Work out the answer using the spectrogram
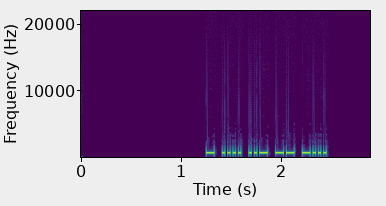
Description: Morse code, heard as a keyed tone, about 46 wpm, 700 Hz. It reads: THUMB
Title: Multi-letter Phonemes Repeated 3x 45wpm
